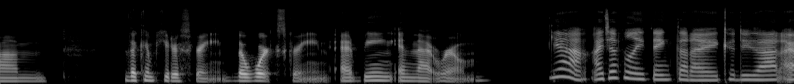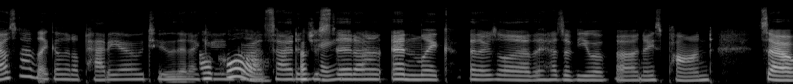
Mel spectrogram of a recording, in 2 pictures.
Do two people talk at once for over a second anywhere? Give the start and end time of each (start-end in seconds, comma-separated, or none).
9.9-11.4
